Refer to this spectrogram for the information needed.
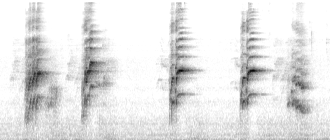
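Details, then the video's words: A female superb parrot (Barraband parakeet), a pet just off her nest, gives five harsh, raspy squawks, each about half a second long and roughly a second apart, during loud Sunday-morning playtime. "Barraband parakeet sounds"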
